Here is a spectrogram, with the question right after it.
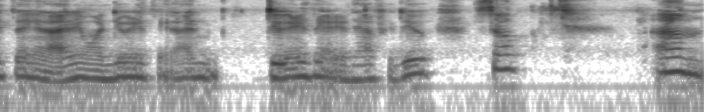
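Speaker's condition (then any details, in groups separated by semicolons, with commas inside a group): Cerebral palsy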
